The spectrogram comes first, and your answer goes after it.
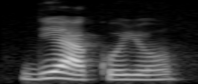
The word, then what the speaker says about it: дякую: Hay gente que lo escucha como y-a, дякую, pero es d. Hay que pronunciar la d, o sea, tocar con la lengua, se me olvidó cómo se llamaba, las encías, дякую, y así nos va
